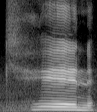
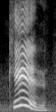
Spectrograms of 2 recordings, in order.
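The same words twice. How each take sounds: First: Kin drawn out smoothly with held vowel and n; slid word. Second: Higher, louder, said whole; quick bright reveal. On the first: Teacher answering softly for a reader, Kin drawn out. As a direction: stretch Kin slowly. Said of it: "go ahead and slide". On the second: Teacher confirming a reader's word, higher and excited. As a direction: announce the answer briskly. Announces the word just read. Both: Shown as a demonstration.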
